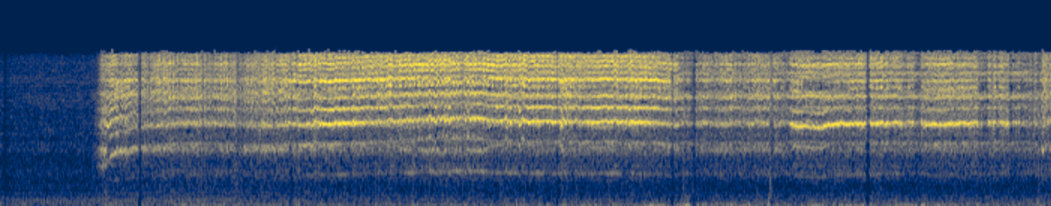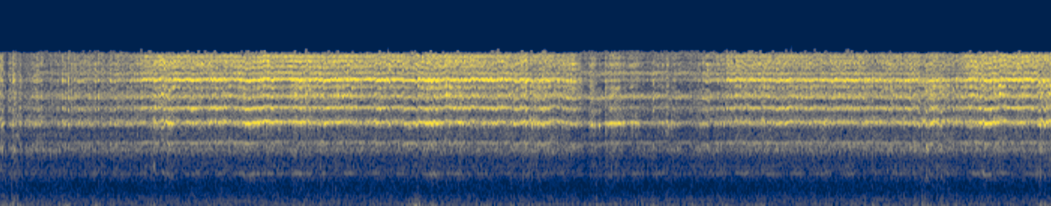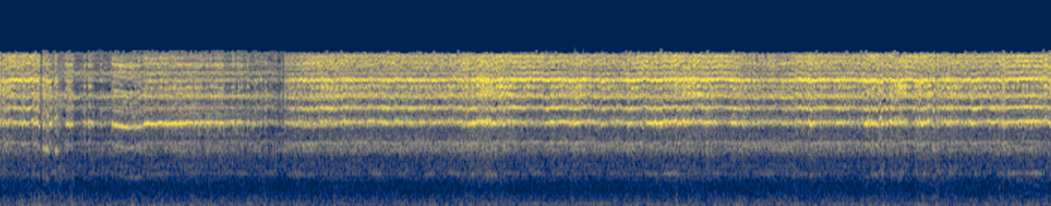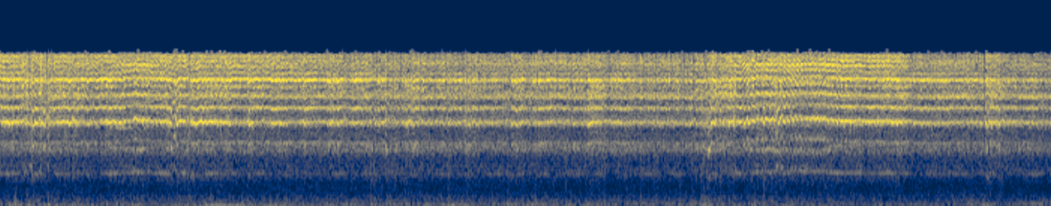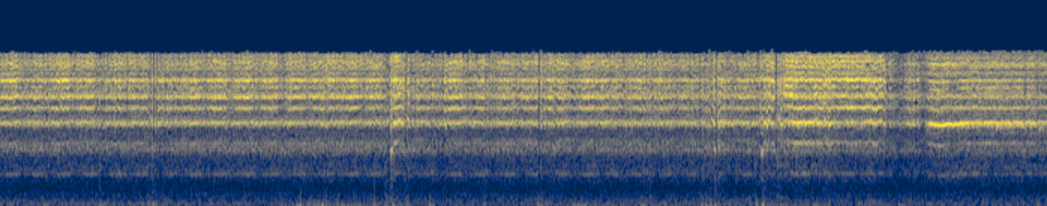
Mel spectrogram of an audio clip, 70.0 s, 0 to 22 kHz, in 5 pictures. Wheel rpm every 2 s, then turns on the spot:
40, 160, 160, 160, 160, 170, 170, 170, 170, 170, 170, 170, 170, 170, 170, 170, 170, 170, 160, 160, 160, 160, 170, 170, 170, 160, 160, 170, 170, 170, 160, 170, 170, 170, 170.
none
